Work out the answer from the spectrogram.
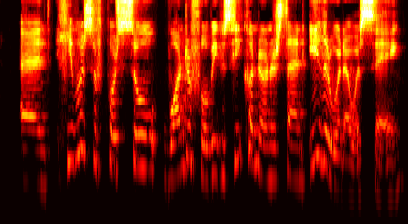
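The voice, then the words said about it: Speaks with a foreign accent. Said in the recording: “maybe sometimes my accent helps me. You know, people say, where are you from?”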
